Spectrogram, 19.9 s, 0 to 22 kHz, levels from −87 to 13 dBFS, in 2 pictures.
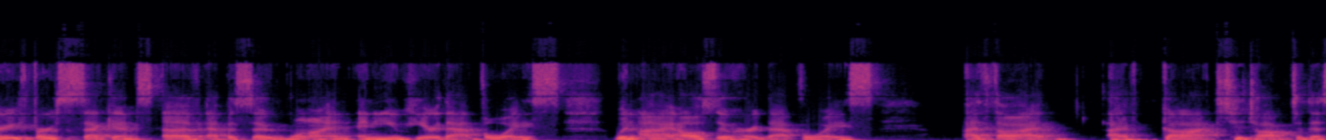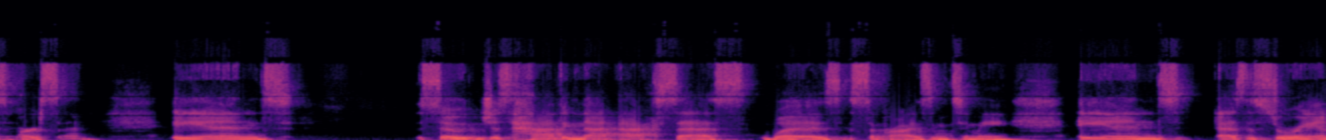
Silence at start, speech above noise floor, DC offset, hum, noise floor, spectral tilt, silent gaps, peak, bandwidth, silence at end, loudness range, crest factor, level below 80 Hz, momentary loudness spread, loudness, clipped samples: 0 s; 48 dB; 0.3%; none; -72 dBFS; -5 dB/octave; none; -10 dBFS; 13 kHz; 0 s; 4 LU; 14 dB; -60 dBFS; 9 LU; -24 LUFS; under 0.1%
